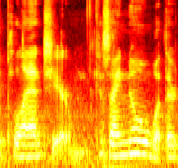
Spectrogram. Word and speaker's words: Palantir: First Amendment, is with Palantir, or, they're saying it's pronounced Palantir, but, me being a Lord of the Rings fan, I say Palantir, because I know what they're trying to do.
